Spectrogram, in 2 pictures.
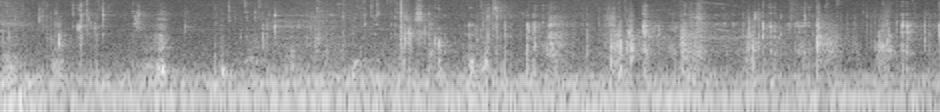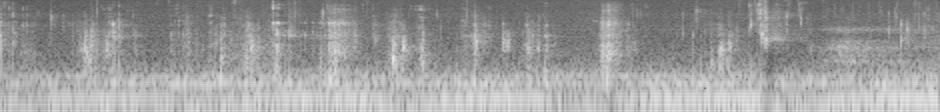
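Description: A bite taken from a cheeseburger and chewed with the mouth close to the microphone: many small, sharp, wet clicks and smacks.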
